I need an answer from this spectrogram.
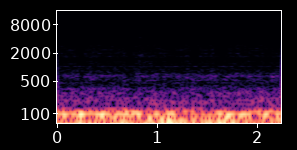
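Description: A car engine idles at a stoplight, giving a steady, loud, low rumble that holds unchanged throughout with no talk over it.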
